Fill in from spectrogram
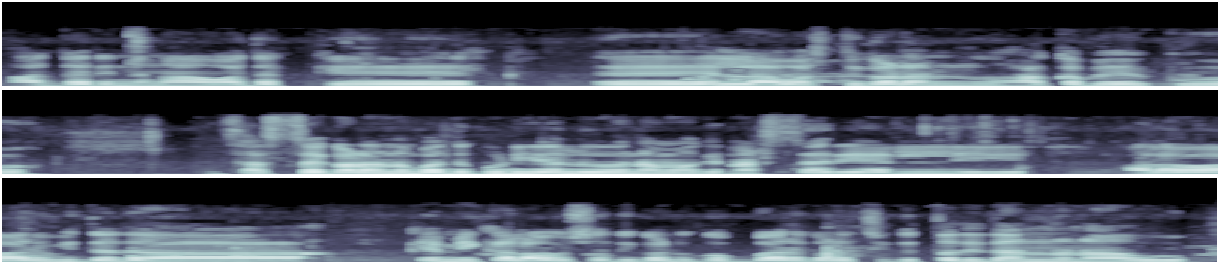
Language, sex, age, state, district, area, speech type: Kannada, male, 18-30, Karnataka, Udupi, rural, spontaneous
